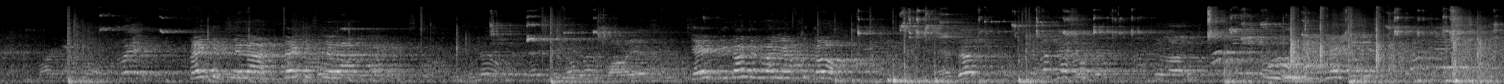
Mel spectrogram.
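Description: Spectators close by talk and cheer loudly in an echoing gym.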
